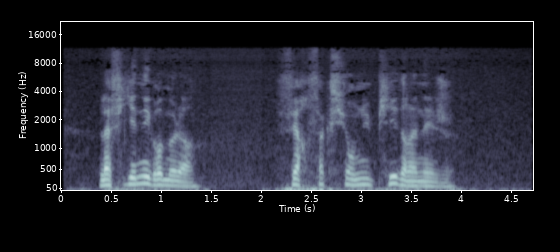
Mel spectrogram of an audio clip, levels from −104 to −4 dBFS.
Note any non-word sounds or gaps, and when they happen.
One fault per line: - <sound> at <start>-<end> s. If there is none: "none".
none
